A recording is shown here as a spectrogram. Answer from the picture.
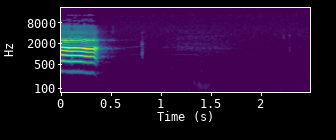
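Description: A man's voice holding the wavering final note of a phrase of chanted Quran recitation (tajwid). The note cuts off about half a second in, leaving a pause with only faint hiss and a low hum.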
